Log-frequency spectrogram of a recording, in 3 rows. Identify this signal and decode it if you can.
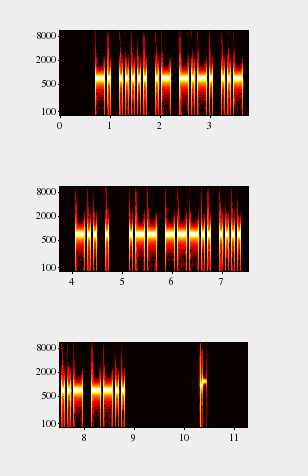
Morse code, heard as a keyed tone, about 21 wpm, 700 Hz. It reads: N5ACU DE W8HUZ
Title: USA Callsign DE Callsign - 5 Characters - 20wpm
